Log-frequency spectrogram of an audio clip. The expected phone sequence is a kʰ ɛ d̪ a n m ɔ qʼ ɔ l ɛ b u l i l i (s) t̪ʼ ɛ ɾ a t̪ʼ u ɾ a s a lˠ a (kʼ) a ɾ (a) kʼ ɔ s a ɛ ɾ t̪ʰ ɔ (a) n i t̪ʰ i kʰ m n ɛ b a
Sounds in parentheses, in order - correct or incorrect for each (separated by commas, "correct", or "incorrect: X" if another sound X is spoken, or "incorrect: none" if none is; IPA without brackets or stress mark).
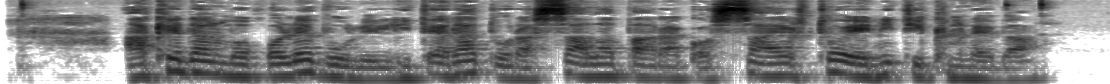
incorrect: none, incorrect: pʼ, correct, incorrect: ɛ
